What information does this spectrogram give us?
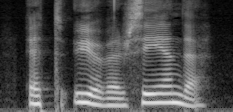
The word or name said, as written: överseende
